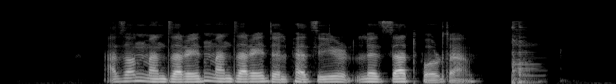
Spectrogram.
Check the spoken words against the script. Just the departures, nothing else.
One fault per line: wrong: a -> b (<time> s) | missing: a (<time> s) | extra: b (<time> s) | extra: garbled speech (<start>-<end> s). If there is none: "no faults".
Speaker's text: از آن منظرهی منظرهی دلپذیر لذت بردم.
no faults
